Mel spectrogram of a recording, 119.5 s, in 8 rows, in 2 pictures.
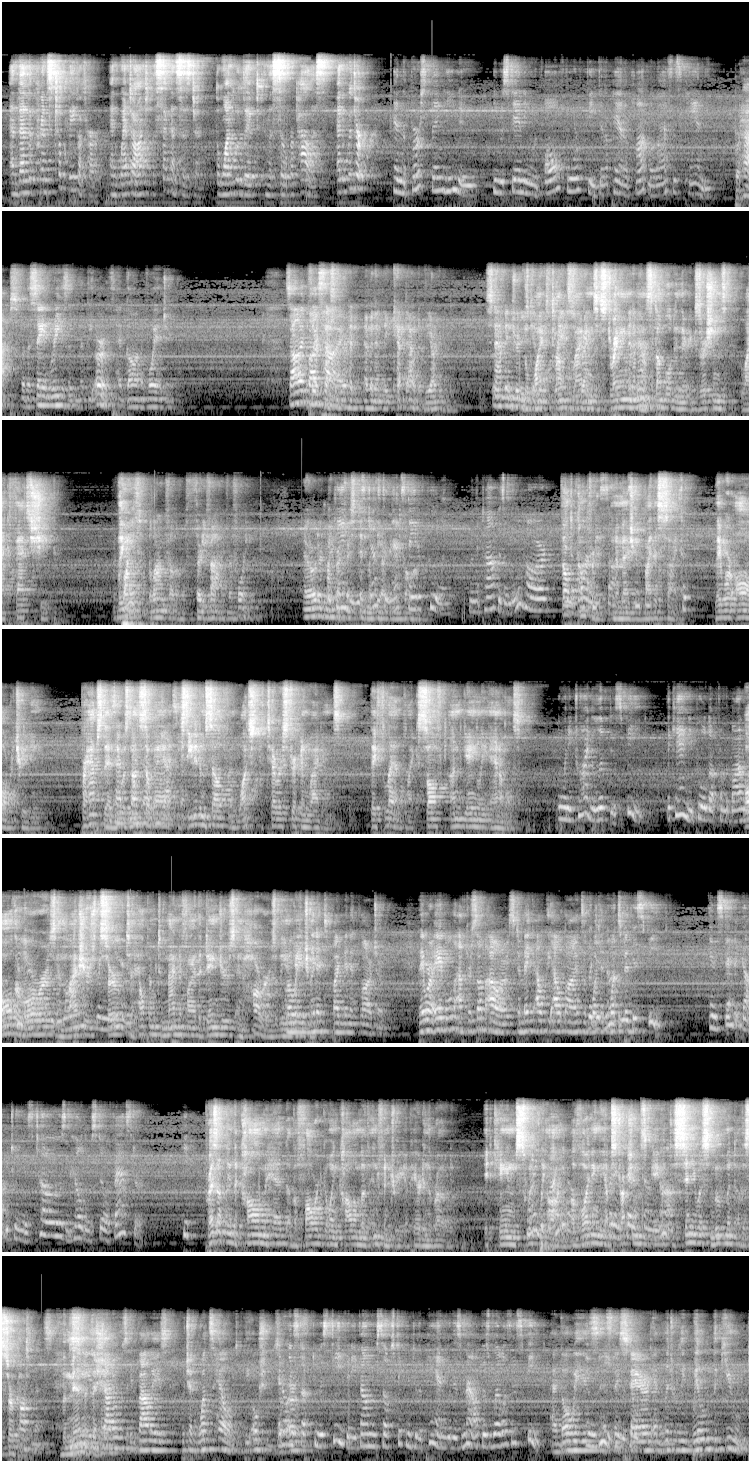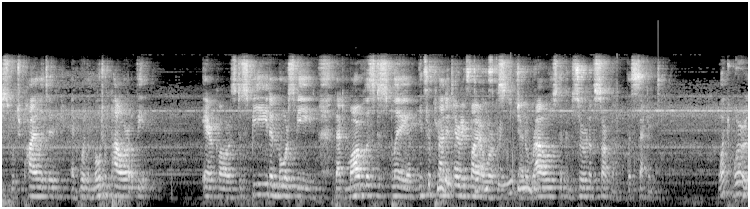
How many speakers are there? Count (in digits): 5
